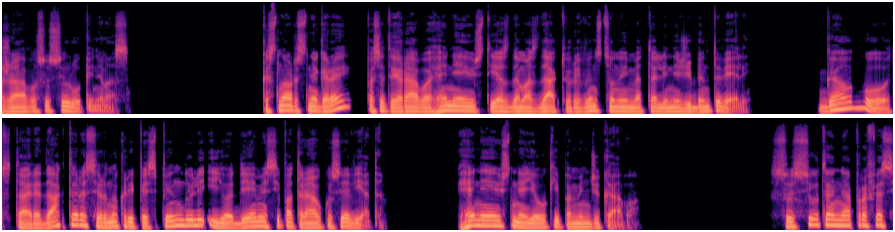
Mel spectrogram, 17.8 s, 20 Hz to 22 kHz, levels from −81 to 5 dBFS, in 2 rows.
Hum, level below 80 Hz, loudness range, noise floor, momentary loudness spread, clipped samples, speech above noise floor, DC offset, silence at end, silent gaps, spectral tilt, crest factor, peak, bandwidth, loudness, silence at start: none; -50 dBFS; 4 LU; under -90 dBFS; 8 LU; under 0.1%; over 73 dB; under 0.1%; 0 s; 1.30-2.58 s, 3.50-3.63 s, 7.50-8.14 s, 12.77-13.46 s, 15.32-16.58 s; -6.5 dB/octave; 16 dB; -2 dBFS; 17.5 kHz; -18 LUFS; 0 s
